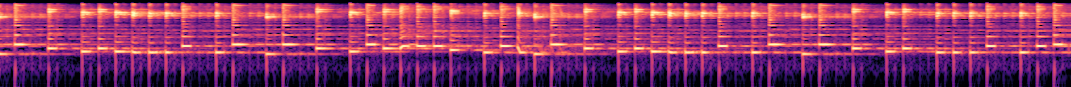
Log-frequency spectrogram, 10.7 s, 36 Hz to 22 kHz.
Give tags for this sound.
Synth DrumAndBass dvizion Heavy Melodic Beat Loop Drums Bass 179BPM Pad Vocals Drum Fast DnB DrumNBass Lead Vocal Dream Rythem

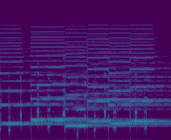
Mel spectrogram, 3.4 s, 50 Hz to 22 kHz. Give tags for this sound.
2 pad riff

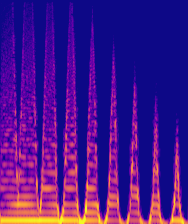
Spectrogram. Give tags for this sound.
thick fx low drop fat chorus analog bleep filter

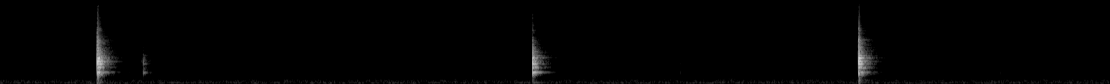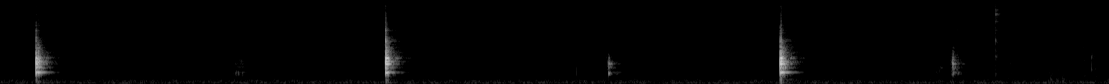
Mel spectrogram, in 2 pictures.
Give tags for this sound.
clinking counter glass put-down

